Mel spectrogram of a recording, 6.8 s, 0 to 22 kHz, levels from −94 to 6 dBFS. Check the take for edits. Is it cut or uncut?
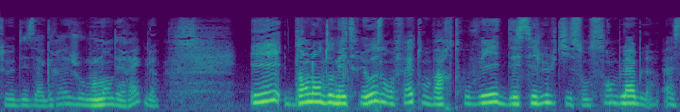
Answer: uncut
